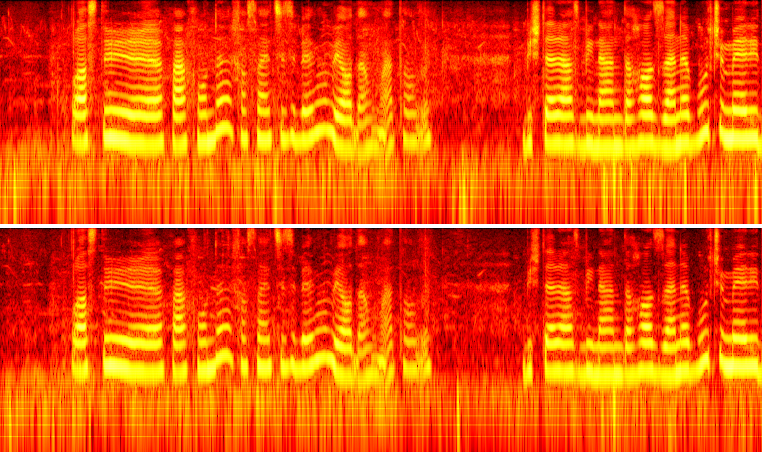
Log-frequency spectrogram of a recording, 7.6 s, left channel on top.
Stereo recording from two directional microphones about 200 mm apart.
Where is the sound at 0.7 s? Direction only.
10° right (ahead or behind).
